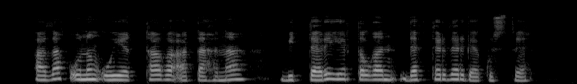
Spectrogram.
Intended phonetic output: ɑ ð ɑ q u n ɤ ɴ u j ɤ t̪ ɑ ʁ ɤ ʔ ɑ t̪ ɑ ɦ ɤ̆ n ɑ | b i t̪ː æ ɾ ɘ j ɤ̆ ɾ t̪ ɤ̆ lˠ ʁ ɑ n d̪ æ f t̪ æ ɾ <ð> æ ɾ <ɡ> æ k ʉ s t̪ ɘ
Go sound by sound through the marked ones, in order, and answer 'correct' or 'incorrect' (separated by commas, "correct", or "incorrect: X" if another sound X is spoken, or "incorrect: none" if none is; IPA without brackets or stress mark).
correct, correct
